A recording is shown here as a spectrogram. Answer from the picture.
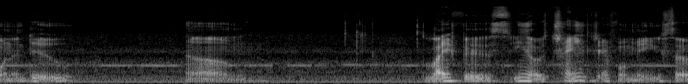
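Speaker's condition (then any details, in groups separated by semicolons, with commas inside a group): Cerebral palsy; speech is not the best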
